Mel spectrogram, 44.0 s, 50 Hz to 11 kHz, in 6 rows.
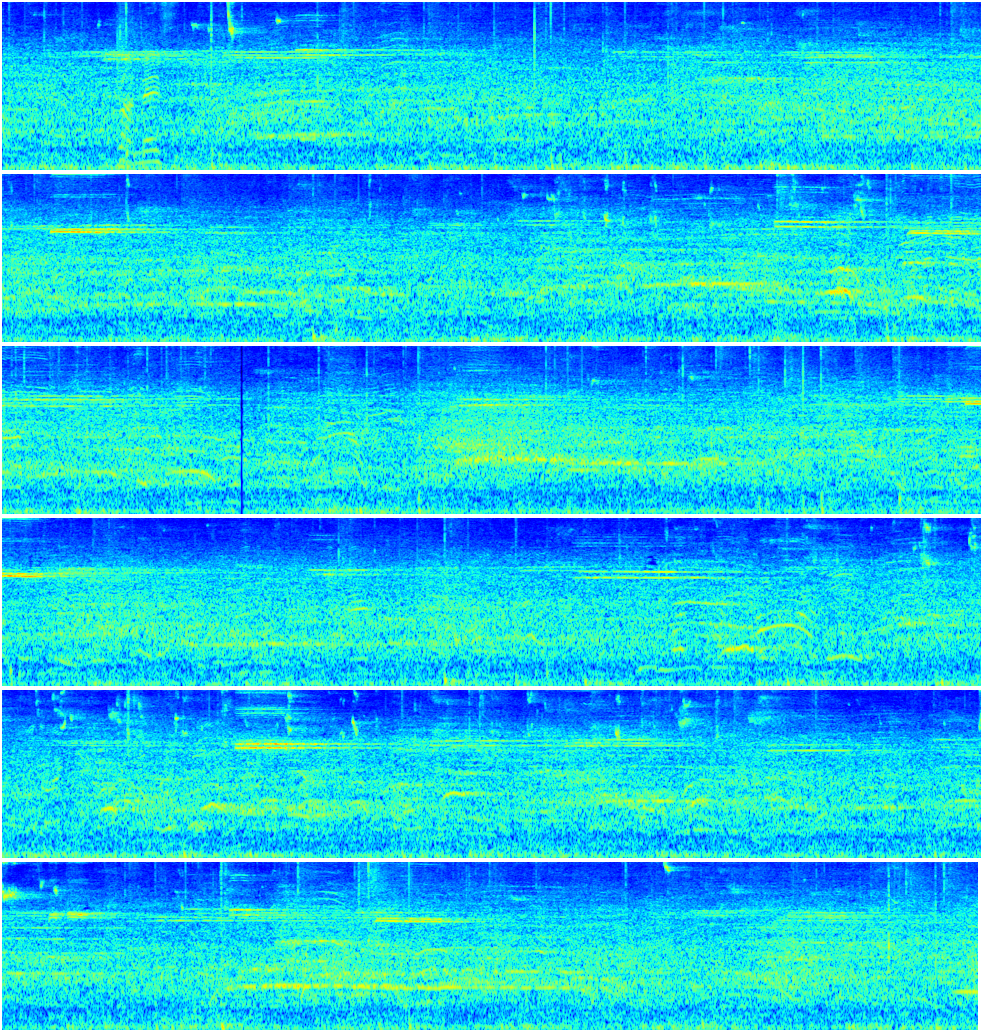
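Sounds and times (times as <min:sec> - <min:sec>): balls hit and bouncing: 0:00.0 - 0:08.7, 0:09.4 - 0:12.3, 0:18.6 - 0:22.9.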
